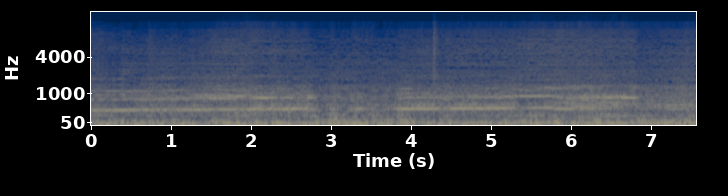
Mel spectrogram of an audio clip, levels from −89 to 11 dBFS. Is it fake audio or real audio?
fake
